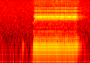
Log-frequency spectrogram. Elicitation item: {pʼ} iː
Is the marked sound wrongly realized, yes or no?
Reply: yes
